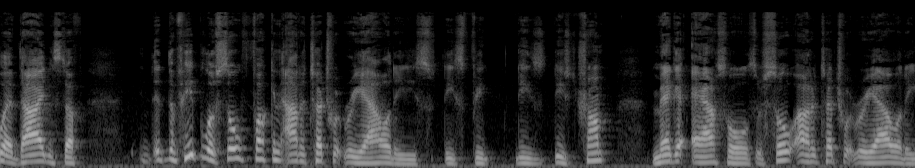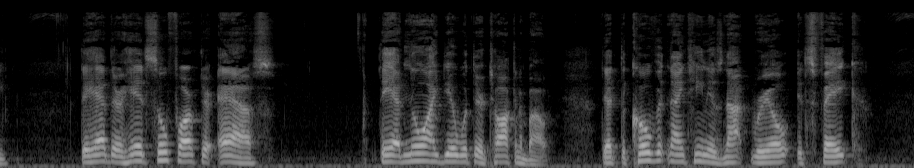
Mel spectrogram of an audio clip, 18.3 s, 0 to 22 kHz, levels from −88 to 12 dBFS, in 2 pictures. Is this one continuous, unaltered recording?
yes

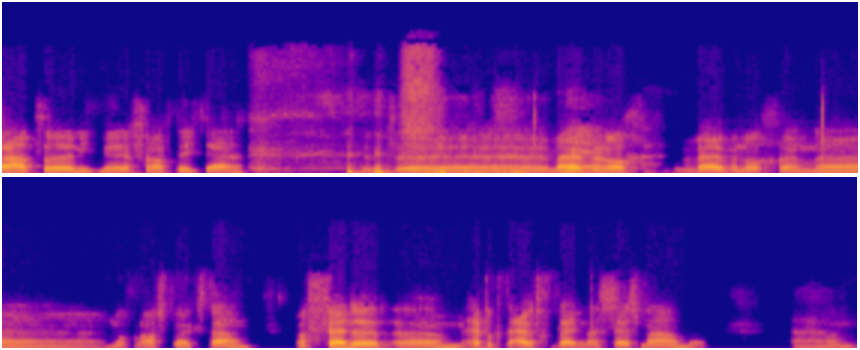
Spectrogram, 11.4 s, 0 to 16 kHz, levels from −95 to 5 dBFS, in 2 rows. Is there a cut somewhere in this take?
no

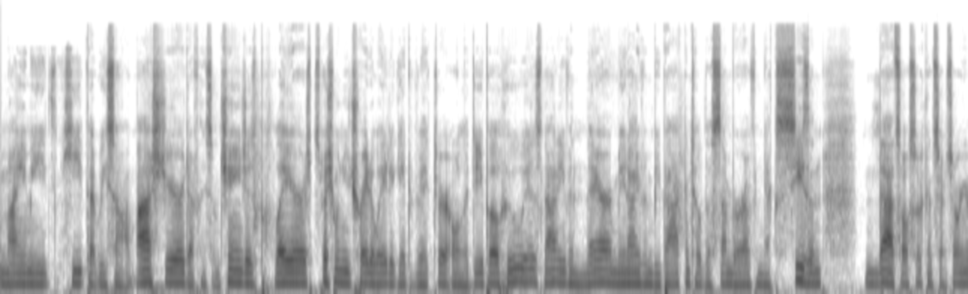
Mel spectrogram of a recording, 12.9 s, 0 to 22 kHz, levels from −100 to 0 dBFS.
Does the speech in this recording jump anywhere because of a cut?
yes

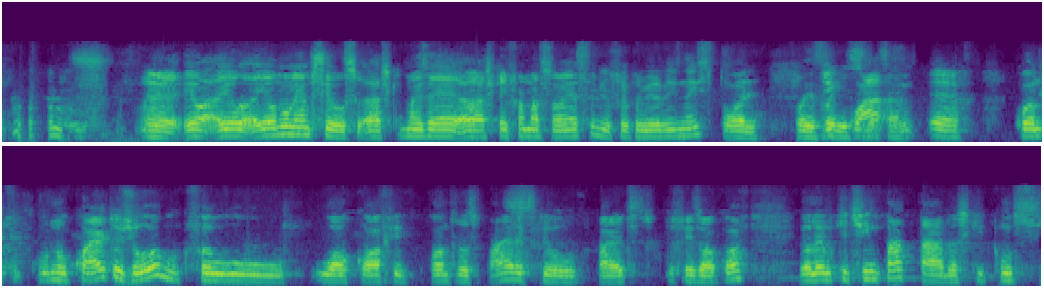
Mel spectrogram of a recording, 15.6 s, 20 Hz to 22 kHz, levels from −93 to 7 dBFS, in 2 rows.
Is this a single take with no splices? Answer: yes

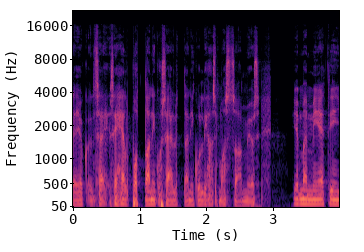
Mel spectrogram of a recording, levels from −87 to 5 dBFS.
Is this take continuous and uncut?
yes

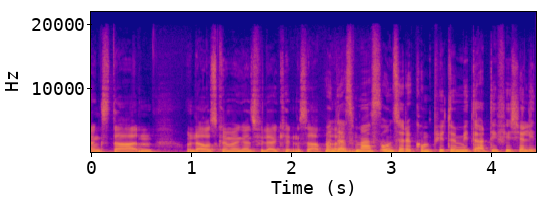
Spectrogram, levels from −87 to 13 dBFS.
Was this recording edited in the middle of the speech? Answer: no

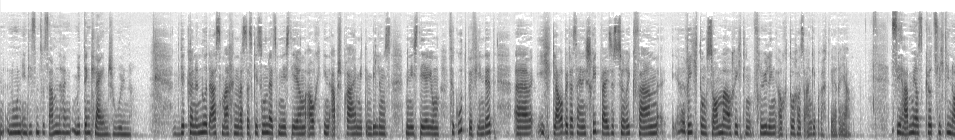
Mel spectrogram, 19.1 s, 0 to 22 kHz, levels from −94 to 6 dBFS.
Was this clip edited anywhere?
yes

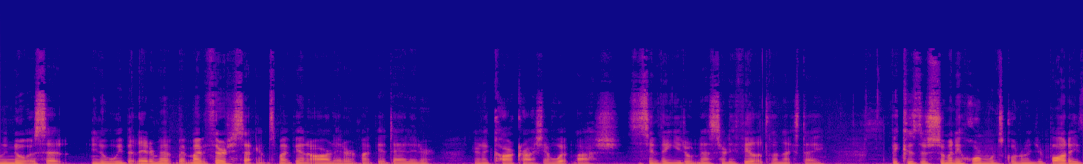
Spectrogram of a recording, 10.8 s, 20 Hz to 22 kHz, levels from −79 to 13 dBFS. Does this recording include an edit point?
no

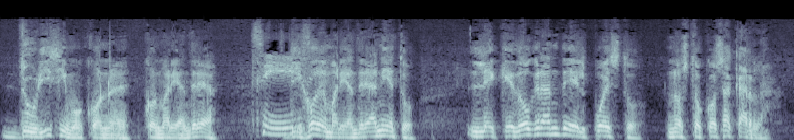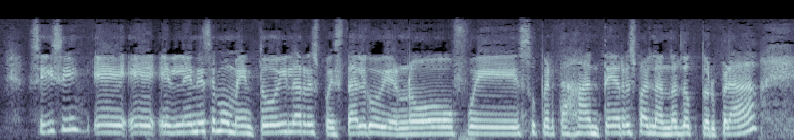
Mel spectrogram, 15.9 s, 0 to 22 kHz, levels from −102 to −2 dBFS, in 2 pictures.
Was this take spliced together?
yes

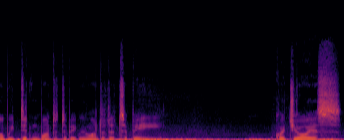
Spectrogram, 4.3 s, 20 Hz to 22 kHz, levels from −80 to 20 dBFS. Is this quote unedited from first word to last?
no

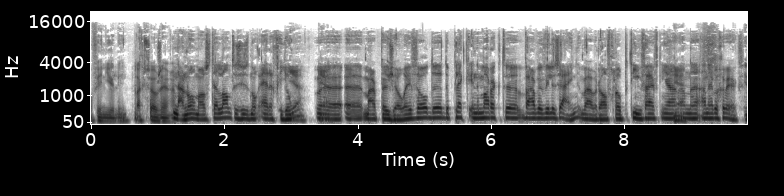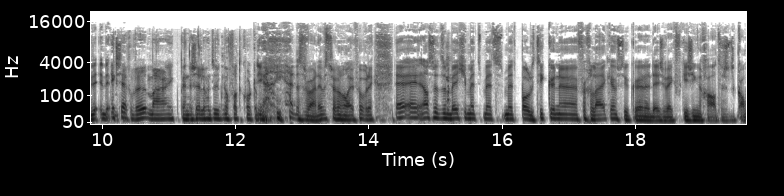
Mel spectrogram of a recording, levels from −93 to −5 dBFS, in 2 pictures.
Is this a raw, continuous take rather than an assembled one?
yes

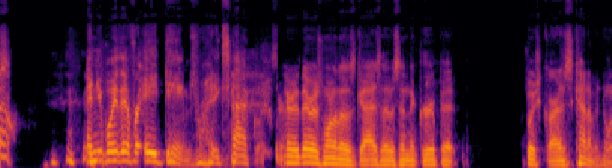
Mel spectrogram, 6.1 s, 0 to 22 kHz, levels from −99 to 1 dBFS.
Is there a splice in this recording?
yes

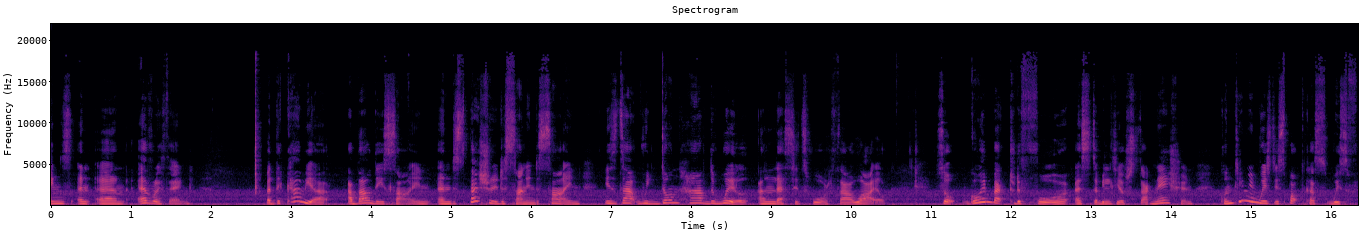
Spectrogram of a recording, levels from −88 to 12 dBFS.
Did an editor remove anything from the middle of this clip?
yes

